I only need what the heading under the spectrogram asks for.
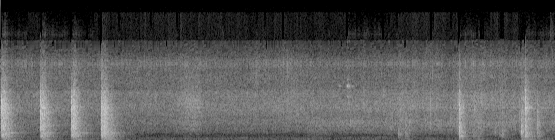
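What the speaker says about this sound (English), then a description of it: "So we're going to brown the meat." Lean hamburger meat browning in a pan, a soft steady sizzle beneath several sharp scraping clatters of a utensil stirring and breaking it up, clustered near the start and again toward the end.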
